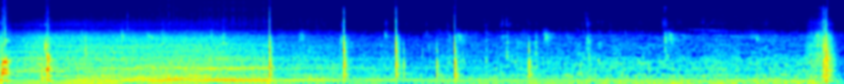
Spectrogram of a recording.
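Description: Close-up eating sounds: chewing with sharp, irregular mouth clicks and smacks, roughly one a second, while eating braised pork ribs by hand. A steady low drone fills the first three seconds and stops suddenly.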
